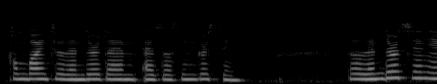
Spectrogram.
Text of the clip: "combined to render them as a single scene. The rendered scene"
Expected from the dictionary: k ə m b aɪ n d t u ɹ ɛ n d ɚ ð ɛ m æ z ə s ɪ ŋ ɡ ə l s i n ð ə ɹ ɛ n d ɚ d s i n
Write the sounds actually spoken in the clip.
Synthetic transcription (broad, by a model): k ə m b aɪ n t u l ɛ n d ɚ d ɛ m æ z ə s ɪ ŋ ɡ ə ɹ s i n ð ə l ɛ n d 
